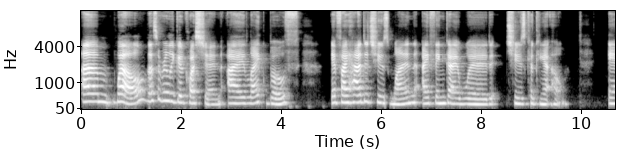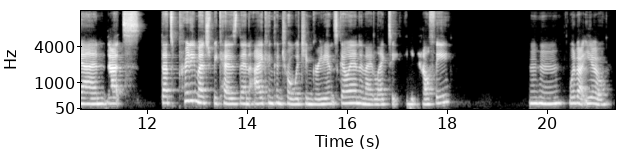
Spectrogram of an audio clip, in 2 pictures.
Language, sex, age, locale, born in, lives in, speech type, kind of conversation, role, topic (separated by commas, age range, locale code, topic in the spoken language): English, female, 45-49, en-US, United States, United States, conversation, unstructured, none, Do you prefer cooking at home or dining out, and why?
